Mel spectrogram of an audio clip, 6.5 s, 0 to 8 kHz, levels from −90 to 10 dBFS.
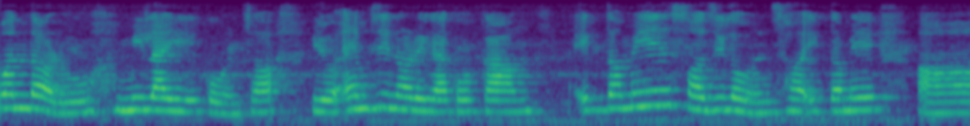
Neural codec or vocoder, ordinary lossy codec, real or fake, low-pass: none; MP3, 48 kbps; real; 7.2 kHz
